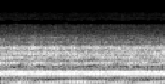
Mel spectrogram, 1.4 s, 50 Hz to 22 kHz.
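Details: Electric motor on 220 V via a 10 µF Soviet start capacitor (delta needs 15 µF), wired in delta: constant loud electrical hum with a strong buzz over the whir. Owner says delta runs louder and hotter than star.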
